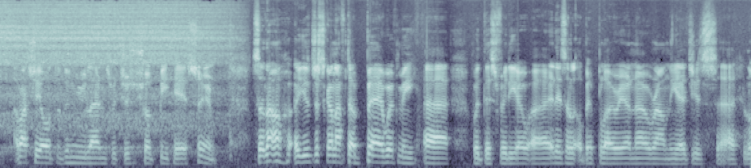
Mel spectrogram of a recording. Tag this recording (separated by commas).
Speech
